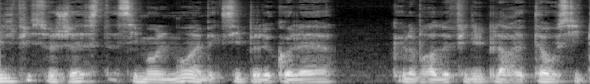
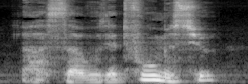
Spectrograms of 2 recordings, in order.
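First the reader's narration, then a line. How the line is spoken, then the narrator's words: Exclaiming. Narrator (French): s'écria Balsamo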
